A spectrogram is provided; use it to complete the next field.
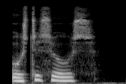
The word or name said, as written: ostesauce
